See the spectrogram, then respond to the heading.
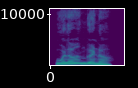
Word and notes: ಒಳಾಂಗಣ: oḷāŋgaṇa

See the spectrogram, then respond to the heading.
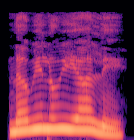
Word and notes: ನವಿಲುಯ್ಯಲು: kannada

